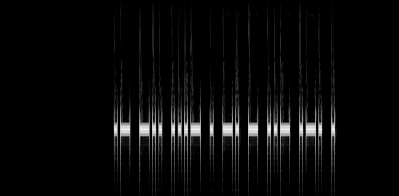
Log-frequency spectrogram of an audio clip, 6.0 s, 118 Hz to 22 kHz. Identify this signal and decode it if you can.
Morse code, heard as a keyed tone, about 25 wpm, 690 Hz. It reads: ADVENTURE
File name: practice / 25wpm / 9 Letter Words - First 3 Letters Given - 25wpm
